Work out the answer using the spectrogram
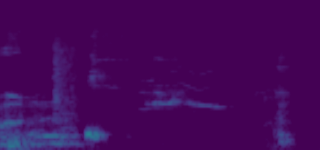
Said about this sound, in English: I have to save my dog from being humped. Come on. Oh God.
